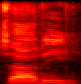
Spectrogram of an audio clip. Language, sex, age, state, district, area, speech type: Odia, male, 60+, Odisha, Bhadrak, rural, read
